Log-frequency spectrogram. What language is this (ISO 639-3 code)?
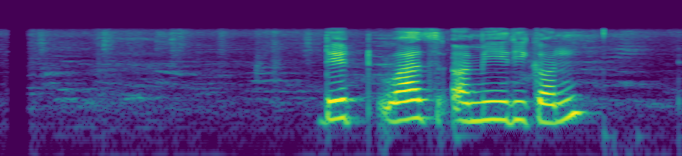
nep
